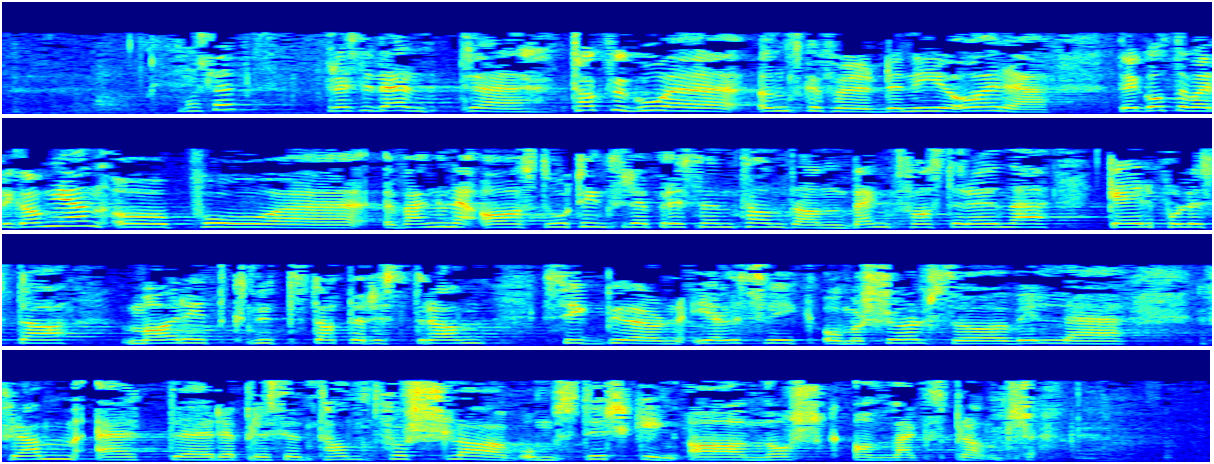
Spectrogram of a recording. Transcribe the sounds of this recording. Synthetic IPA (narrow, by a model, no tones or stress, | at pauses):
pʰɾɛsɪd̪ɛnt̪ʰːɑkːfɔɾɡuːəœnskəfɔɾɖɛnyːəoːɾə | d̪̥ɛæɾɡɔt̪̚ːd̪ɛʋæːɾəɡɑŋːɪjɛnːɔpʰɔ | ʋæŋnəʔɑst̪uːʈɪŋsɾɛpɾəsənt̪ʰɑnt̪ɑnbɛŋt̪fɑst̪əɾœʉnəɡ̥æɪɾpʰɔlɪst̪ɑ | mɑɾɪt̪kʰnʉt̪st̪ɑt̪əɾɛst̪ʉɾɑn | sɪɡ̚bjøːɳjɛlsʋiːkʰɔmæʂøːlsɔʋɪlə | fɾɛmɛt̪ɾɛpɾəsənt̪ʰɑnt̪fɔʂɭɑːɡʊmst̪ʏɾkɪŋɑnɔʂkɑnlɛɡsbɾɑ̰ŋʂə̥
